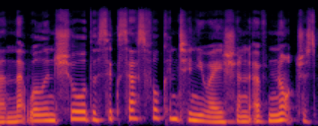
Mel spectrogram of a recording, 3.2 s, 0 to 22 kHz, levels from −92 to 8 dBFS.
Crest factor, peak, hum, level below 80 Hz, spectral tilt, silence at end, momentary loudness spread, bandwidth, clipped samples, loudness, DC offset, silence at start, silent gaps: 14 dB; -12 dBFS; none; -76 dBFS; -4.5 dB/octave; 0.05 s; 4 LU; 16.5 kHz; under 0.1%; -28 LUFS; under 0.1%; 0 s; none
